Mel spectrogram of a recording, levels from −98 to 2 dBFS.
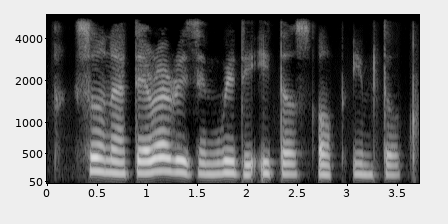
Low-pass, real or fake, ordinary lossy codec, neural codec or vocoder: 5.4 kHz; fake; none; codec, 16 kHz, 1 kbps, X-Codec, WavLM features, trained on Multilingual LibriSpeech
